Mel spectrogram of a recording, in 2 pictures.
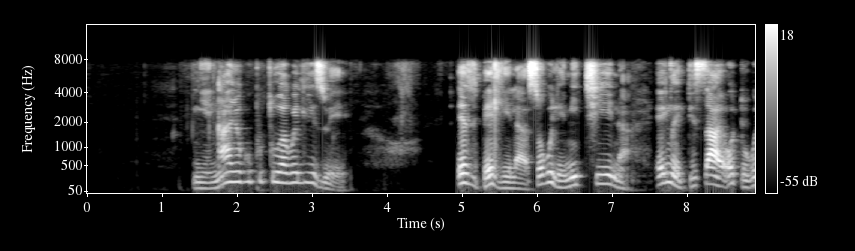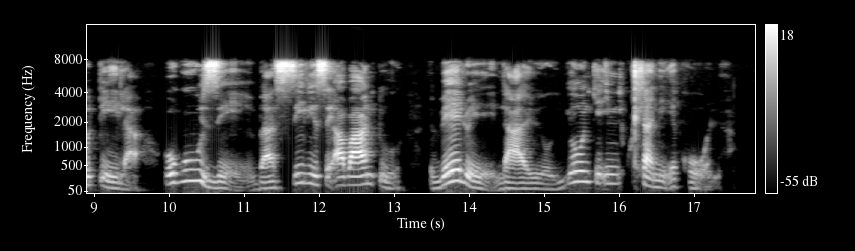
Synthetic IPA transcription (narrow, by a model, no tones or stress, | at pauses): ŋɛŋ͡ǁajoɣupʰuǀuɣaɣwelizwɛ̰ | ezib̥ʱɛɮɛla̰soɣulemit͡ʃʼina̰ | ɛŋ͡ǀed̥ʱisajɔɔd̥ʱɔɣɔtʼɛla̰ | uɣuzɛ̰βasilisɛaβantʼu | βɛlwɛla̰jɔjɔŋkʼɛimikʰu̥ɬanɛɛkʰɔ̰ːna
